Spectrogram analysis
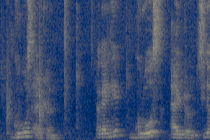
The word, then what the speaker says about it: Eltern: German में हम parents को कहेंगे एल्टर्न, क्या कहेंगे एल्टर्न, ELTERN, एल्टर्न।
